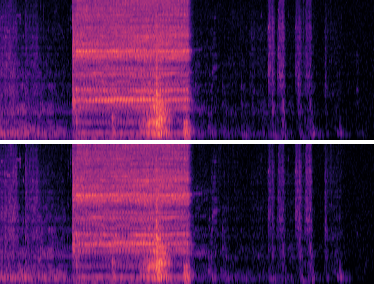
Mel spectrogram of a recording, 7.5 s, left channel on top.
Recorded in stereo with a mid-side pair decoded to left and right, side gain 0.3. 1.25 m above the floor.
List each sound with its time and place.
1.4 s a camera shutter: 25° left, 1.6 m
2.8 s a drawer: 25° left, 1.6 m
